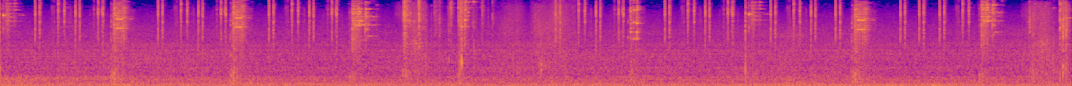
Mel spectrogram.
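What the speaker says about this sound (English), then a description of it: "So we'll crank off these nuts and... Bye-bye, muffler." Rapid metallic clicking and ratcheting as nuts are cranked off to remove a muffler in Car Mechanic Simulator, a dense, busy stream of small tool clicks and clinks running steadily throughout.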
